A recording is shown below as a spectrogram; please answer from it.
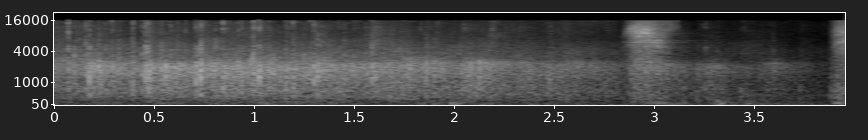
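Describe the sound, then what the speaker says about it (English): An audience claps steadily, a dense patter of applause that holds for a few seconds, then thins out. "Round of applause for Sven."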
